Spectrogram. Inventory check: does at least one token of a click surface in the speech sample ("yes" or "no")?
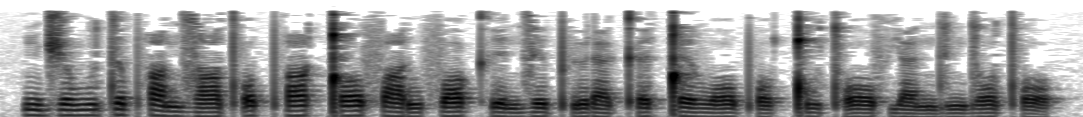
yes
